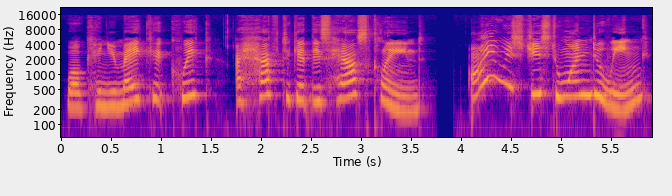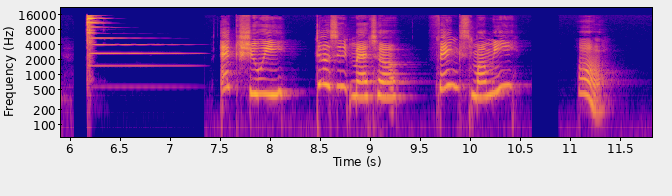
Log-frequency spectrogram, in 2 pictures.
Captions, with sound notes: Well can you make it quick? I have to get this house cleaned I was just wondering... (Ding!) Actually, doesn’t matter! Thanks Mummy Oh...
